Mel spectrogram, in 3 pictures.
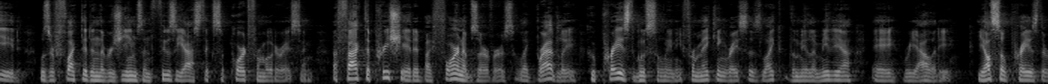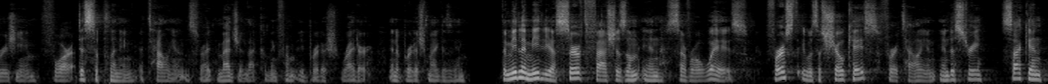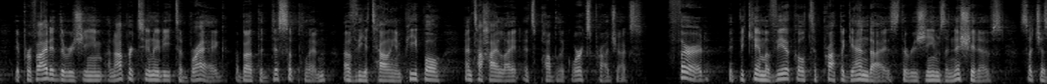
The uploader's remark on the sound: was recorded in front of a live studio audience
